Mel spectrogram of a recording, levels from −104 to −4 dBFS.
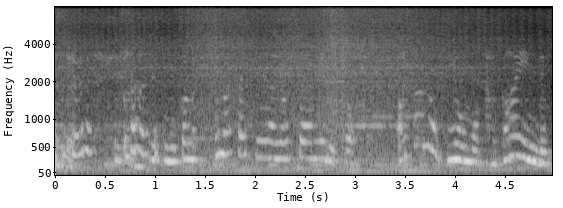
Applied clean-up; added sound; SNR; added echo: none; Motorcycle / Engine; 14 dB; reverberation time 0.3 s.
